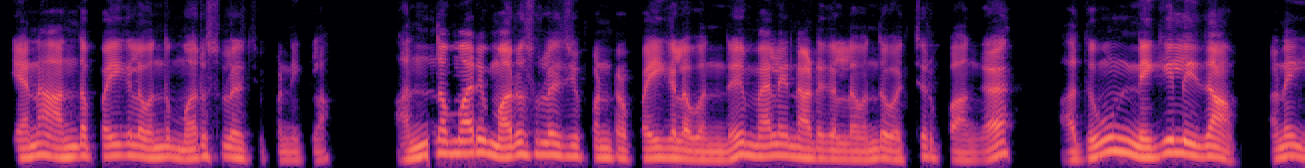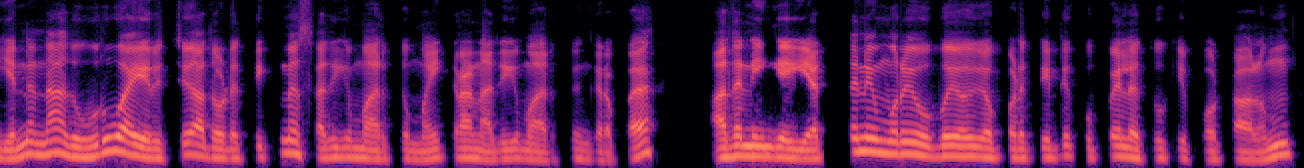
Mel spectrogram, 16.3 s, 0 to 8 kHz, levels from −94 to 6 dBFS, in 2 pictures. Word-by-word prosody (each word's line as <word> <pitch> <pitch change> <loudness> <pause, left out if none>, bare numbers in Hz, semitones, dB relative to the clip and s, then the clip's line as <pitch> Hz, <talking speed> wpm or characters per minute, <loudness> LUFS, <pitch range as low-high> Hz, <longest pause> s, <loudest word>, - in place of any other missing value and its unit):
ஏன்னா, 145 +4 +1
அந்த 135 +3 +1
பைகள 150 +1 0
வந்து 130 +1 0
மறுசுழற்சி 125 -2 -3
பண்ணிக்கலாம். 95 -1 -11 0.5
அந்தமாரி 175 +7 +2
மறுசுழற்சி 155 -1 +1
பண்ற 125 -2 -2
பைகள 120 -1 +2
வந்து 100 +7 -1
மேலை 145 +2 +1
நாடுகள்ல 110 -3 0
வந்து 115 +2 -1
வச்சிருப்பாங்க. 105 -5 -7 0.5
அதுவும் 165 - +1
நெகிழி 165 +6 +4
தான். 120 -9 +3 0.2
ஆனா, 130 - -1 0.2
என்னன்னா, 165 +6 +1
அது 135 - +1
உருவாயிருச்சு. 150 - +3
அதோட 120 -4 -1
திக்னஸ் 150 +5 -3
அதிகமா 125 -2 -1
இருக்கு. 110 +2 -10
மைக்ரான் 120 -2 -1
அதிகமா 110 0 -3
இருக்குங்கிறப்ப, 100 +3 -10 0.6
அத 145 +3 +4
நீங்க 130 -1 +4 0.2
எத்தனை 200 - 0
முறை 170 -1 +3
உபயோகப்படுத்திட்டு 125 -2 0
குப்பையில 125 +2 -1
தூக்கி 120 -1 -9
போட்டாலும், 100 +5 -2
125 Hz, 135 wpm, -24 LUFS, 115-145 Hz, 0.6 s, நெகிழி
